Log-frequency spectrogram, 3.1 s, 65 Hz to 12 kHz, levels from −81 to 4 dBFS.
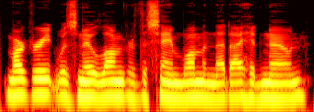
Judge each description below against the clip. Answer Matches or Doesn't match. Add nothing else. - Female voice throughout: Doesn't match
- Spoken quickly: Matches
